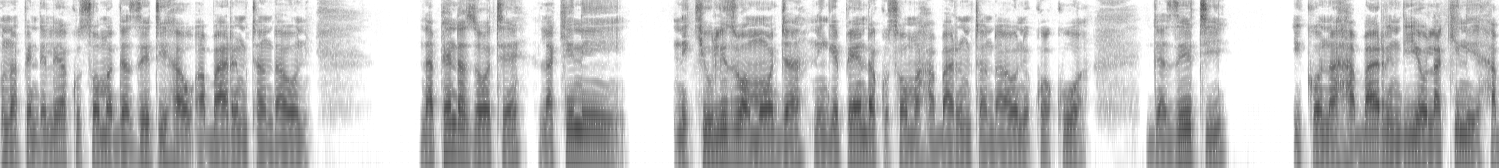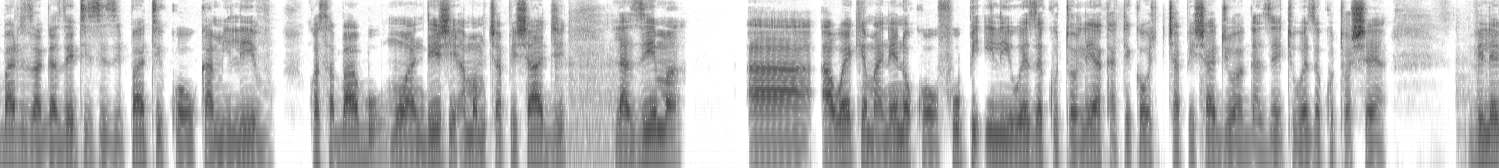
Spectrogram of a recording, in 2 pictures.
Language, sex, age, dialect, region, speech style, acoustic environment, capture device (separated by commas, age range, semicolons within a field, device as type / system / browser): Swahili, male, 18-24, Kenya - Nairobi Sheng-influenced, Kenya, excited, music; nature; people talking, mobile / Linux / Chrome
